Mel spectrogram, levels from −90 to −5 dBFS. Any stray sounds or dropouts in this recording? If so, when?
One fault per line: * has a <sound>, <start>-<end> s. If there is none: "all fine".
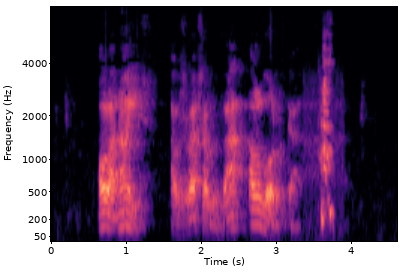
* has a sneeze, 3.6-3.8 s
